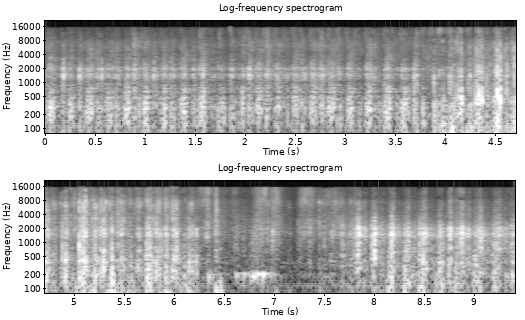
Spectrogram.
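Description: Fingernails scratch the pebbled panels and laces of an inflated, brown Wilson-style composite-leather football held in both hands. The result is a dense stream of quick, dry, rasping scrapes that is heavy in the low end. The scraping grows louder around the middle, drops briefly with a faint low hum, then picks back up.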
